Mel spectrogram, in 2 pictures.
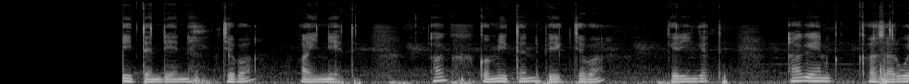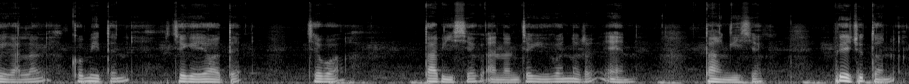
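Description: The first 1.23 s are dead digital silence, then the speech jumps in mid-sound with no attack: a classic cut-off start, where capture began a beat too late.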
